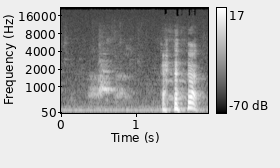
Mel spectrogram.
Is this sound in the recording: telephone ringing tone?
no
